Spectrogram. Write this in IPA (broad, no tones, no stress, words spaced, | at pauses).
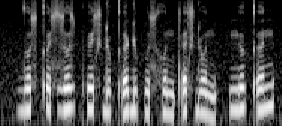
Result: d̪oskʼɵs zʊz pʰʏs ɖʊkʼəɖʏ pusxontʼəsɖon | n̪ɵ kʼən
